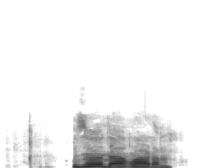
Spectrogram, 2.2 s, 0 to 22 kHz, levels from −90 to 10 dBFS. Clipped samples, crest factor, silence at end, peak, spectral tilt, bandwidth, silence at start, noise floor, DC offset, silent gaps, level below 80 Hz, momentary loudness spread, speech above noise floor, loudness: under 0.1%; 14 dB; 0.55 s; 0 dBFS; -6.5 dB/octave; 7.2 kHz; 0.75 s; -46 dBFS; under 0.1%; none; -66 dBFS; 13 LU; 34 dB; -13 LUFS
